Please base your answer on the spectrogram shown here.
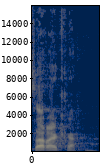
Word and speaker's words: Tharaka: You pronounce it Tharakanithi, it's Tharaka.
